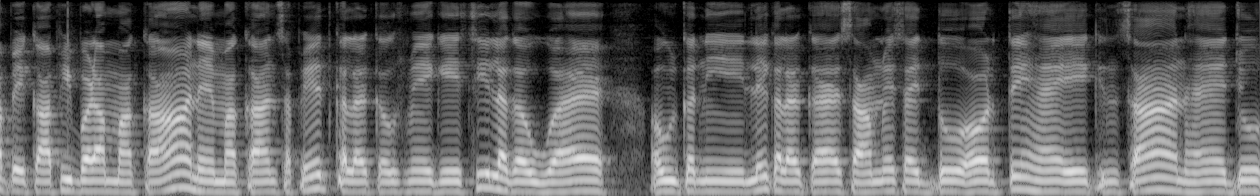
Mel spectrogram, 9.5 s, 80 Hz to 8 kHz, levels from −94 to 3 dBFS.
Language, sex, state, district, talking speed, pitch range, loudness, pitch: Hindi, male, Maharashtra, Pune, 190 wpm, 150-160 Hz, -16 LUFS, 155 Hz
